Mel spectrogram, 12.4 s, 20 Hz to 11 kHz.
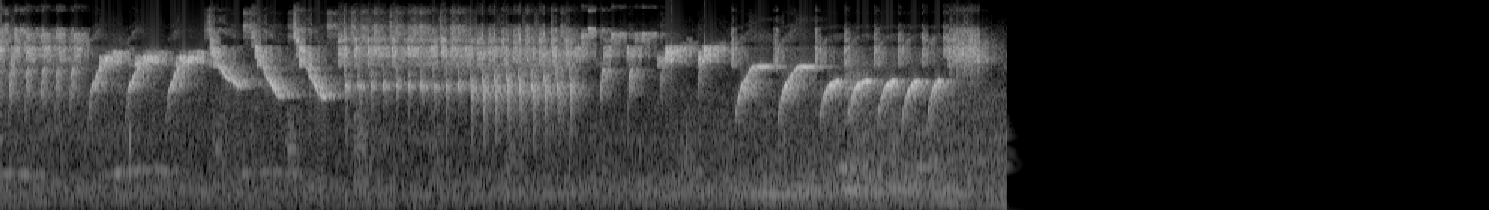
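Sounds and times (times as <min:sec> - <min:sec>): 
domestic Atlantic canary of standard type singing: 0:00.0 - 0:08.4.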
